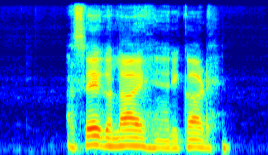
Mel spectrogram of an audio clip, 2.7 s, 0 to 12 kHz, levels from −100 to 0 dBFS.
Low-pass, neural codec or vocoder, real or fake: 10.8 kHz; codec, 44.1 kHz, 7.8 kbps, Pupu-Codec; fake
